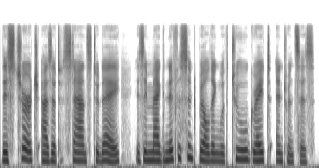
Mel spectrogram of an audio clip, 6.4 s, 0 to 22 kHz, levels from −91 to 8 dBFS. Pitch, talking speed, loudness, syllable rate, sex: 195 Hz, 130 wpm, -18 LUFS, 3.6 syllables/s, female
